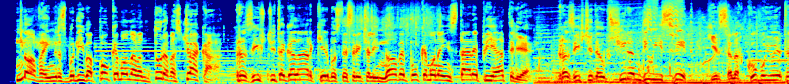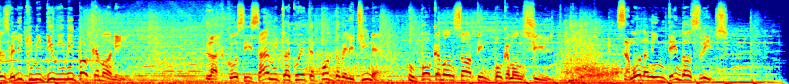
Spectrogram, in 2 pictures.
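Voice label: slovenian male commercial; voice demos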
